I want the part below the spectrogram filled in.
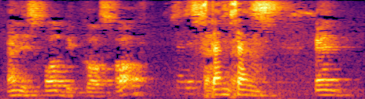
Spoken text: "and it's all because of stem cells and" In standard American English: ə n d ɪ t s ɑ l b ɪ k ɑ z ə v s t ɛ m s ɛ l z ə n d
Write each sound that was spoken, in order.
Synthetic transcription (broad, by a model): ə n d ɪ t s ɑ l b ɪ k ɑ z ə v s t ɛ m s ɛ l ə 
